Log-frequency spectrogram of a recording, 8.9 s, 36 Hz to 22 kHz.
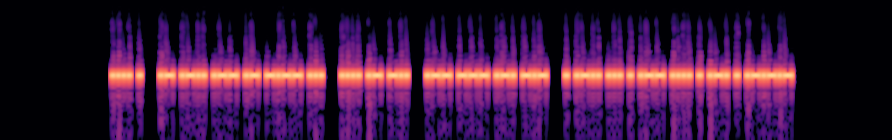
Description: Morse code, heard as a keyed tone, about 43 wpm, 700 Hz. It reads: HE ALWAYS HAD WORK ELSEWHERE.
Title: Sentences from Top 1600 Words 45wpm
